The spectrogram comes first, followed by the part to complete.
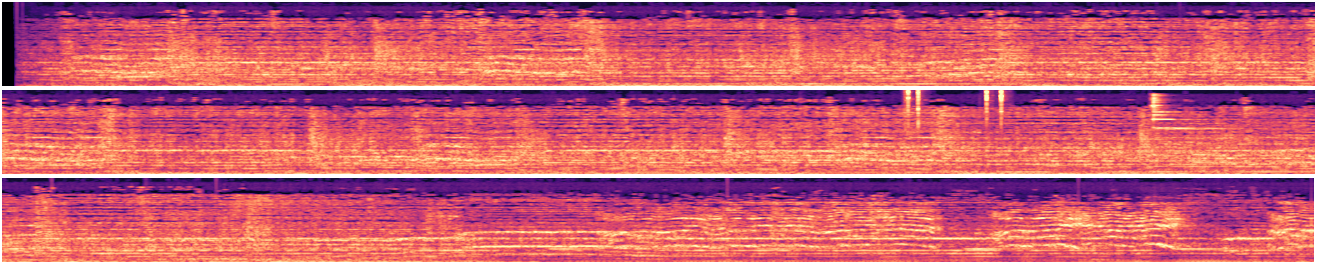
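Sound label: climax background music ringtone; rangabali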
